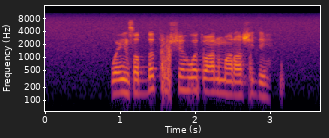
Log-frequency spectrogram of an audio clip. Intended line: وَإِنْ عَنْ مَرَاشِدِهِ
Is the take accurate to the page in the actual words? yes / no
no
